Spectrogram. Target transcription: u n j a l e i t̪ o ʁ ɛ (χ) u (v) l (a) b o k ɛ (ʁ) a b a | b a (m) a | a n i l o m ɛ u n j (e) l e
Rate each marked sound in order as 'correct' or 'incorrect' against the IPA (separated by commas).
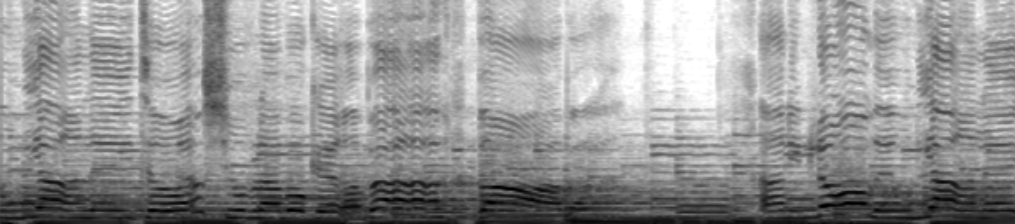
incorrect, correct, correct, correct, incorrect, incorrect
